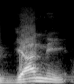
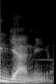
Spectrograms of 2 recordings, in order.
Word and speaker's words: Jnani: If you are a Jnani or a J-N-A-N-I, different pronunciations are being used for this, Jnani, Jnani.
